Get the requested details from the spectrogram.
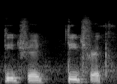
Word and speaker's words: Dietrich: Yeah, it was a 2-0 pitch, and he grooves a fastball right down the middle, and Dietrich, that's how you pronounce it, I think. He hits it out to right. – It's a hard CH. – It's a hard CH, yeah.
